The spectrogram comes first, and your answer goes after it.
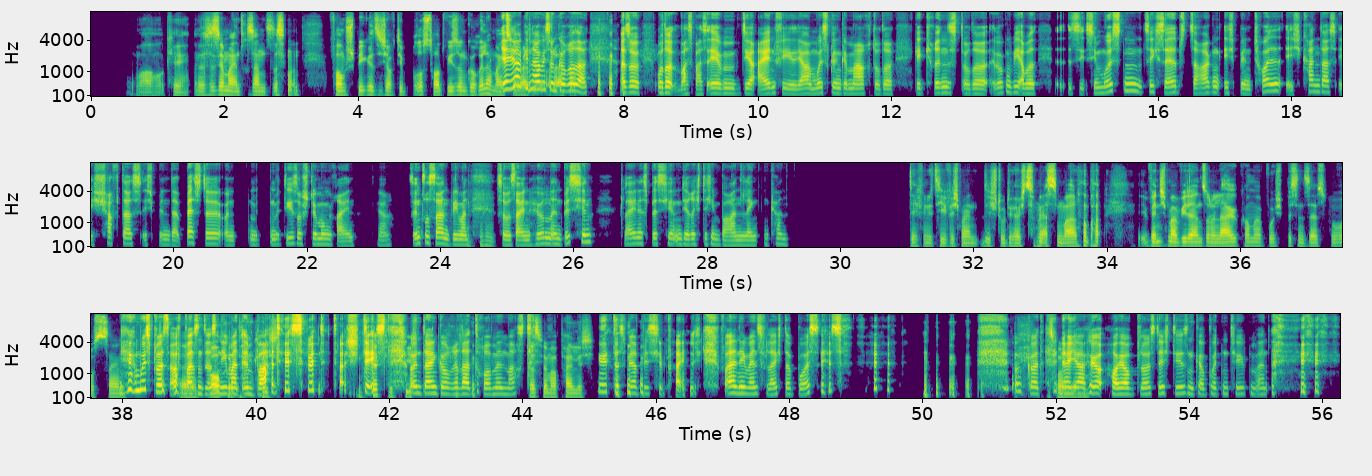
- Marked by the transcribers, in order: laughing while speaking: "man"; laugh; chuckle; other background noise; laughing while speaking: "ersten"; laughing while speaking: "aber"; giggle; laughing while speaking: "dass niemand im Bad ist, wenn du da stehst"; laughing while speaking: "dann kann ich"; laughing while speaking: "Definitiv"; giggle; laughing while speaking: "peinlich"; laugh; laughing while speaking: "ist"; laugh; laugh
- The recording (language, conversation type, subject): German, podcast, Hast du Tricks, um dich schnell selbstsicher zu fühlen?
